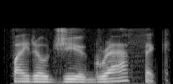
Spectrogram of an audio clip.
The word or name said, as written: phytogeographic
